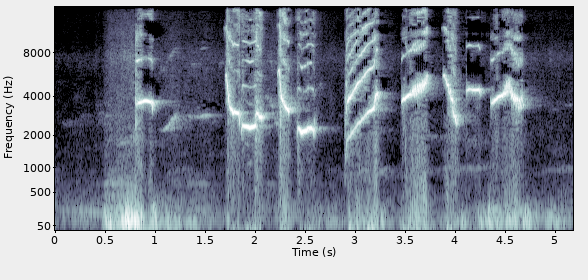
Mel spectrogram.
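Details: Oriental magpie-robin (kacer) in lively tutor song: a soft low rustle, one clear whistle, then loud rising slurs and warbled, wavering notes delivered in quick separated phrases.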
